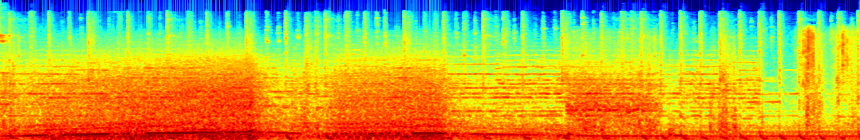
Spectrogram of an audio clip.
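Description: A car engine drives in the PUBG Mobile video game, with a loud, steady engine drone whose pitch rises and falls as it accelerates and eases off, plus scattered clatter and bumps throughout.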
